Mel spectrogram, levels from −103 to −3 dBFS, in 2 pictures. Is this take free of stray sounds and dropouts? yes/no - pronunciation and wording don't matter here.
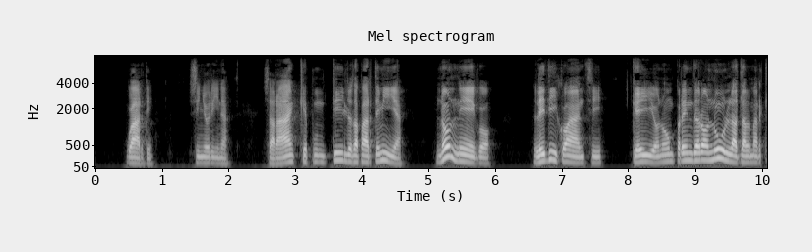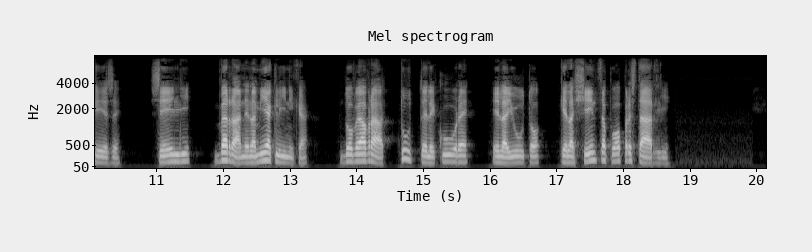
yes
